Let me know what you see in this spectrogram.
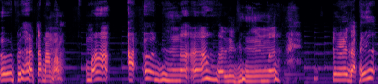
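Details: Dysarthria in a young woman with cerebral palsy from birth, with speech difficulty and delayed walking (beyond age two) since childhood.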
